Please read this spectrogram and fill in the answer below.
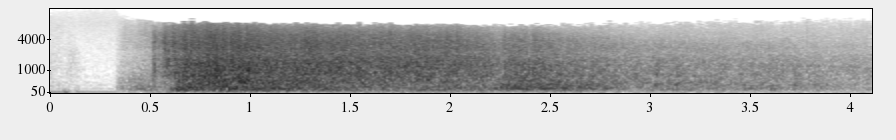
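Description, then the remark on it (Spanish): A sudden, loud rumbling crash bursts in after a brief quiet moment as the hill of Hamelin opens like massive stone doors grinding apart, then rolls on as a heavy, slowly fading roar with no voices. “Y al llegar allí, la colina se abrió con enorme estrépito, como dos grandes puertas de piedra.”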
